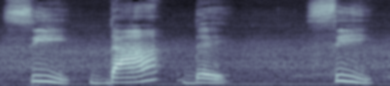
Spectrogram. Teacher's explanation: em todas essas palavras nós pronunciamos com mais força a penúltima sílaba então elas são paroxítonas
